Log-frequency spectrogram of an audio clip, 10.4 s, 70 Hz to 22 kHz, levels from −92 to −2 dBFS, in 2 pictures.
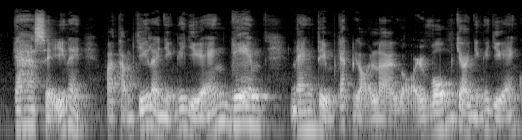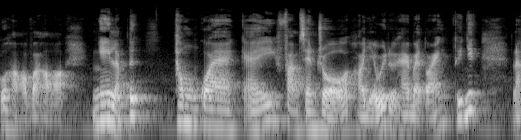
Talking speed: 265 wpm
